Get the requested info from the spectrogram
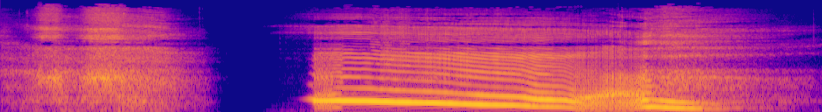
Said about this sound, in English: They slept for a very long time, and only woke up the next morning when the sun peeped over the mountain in the east. Mrs. Caldecott yawned as she began to wake up.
